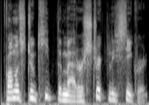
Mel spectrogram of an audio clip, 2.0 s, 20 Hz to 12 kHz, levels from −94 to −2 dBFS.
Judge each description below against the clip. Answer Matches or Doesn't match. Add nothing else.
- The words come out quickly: Matches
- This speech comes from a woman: Doesn't match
